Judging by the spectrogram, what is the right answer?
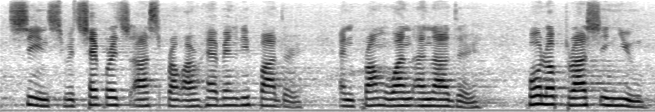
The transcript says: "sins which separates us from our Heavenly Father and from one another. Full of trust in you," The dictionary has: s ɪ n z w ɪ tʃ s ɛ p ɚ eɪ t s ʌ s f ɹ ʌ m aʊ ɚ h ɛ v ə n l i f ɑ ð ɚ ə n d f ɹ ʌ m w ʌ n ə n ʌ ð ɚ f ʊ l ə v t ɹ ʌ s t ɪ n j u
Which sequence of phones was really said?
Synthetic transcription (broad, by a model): s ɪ n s w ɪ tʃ s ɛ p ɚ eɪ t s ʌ s f ɹ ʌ m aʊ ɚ h ɛ v ə n l i f ɑ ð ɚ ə n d f ɹ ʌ m w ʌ n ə n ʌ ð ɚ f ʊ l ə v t ɹ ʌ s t ɪ n j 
